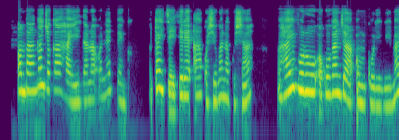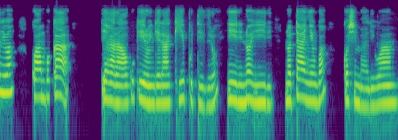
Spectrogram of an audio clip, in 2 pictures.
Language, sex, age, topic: Oshiwambo, female, 25-35, finance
